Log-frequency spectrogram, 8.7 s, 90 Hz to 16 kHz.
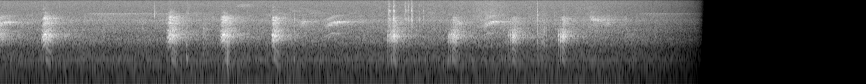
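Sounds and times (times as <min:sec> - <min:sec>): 
emerald toucanet giving rough croaking barks in Ecuador: 0:01.6 - 0:06.1.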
